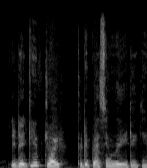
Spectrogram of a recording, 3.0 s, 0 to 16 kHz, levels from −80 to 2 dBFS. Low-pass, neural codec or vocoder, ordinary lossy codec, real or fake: 14.4 kHz; codec, 44.1 kHz, 3.4 kbps, Pupu-Codec; none; fake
